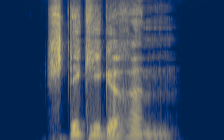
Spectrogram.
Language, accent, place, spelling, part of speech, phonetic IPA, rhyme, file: German, Germany, Berlin, stickigerem, adjective, [ˈʃtɪkɪɡəʁəm], -ɪkɪɡəʁəm, De-stickigerem.ogg
- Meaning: strong dative masculine/neuter singular comparative degree of stickig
